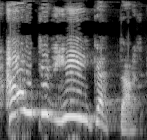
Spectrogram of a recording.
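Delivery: high, loud indignant question; high incredulous cry; 1 outraged surprise. Real, not acted. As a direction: blurt it in disbelief. Villager took the iron.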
